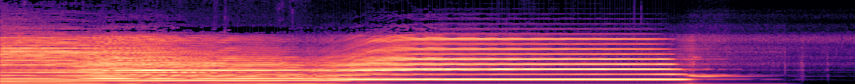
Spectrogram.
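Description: A rock band's final chord ringing out on distorted electric guitars over bass, held steady for about eight and a half seconds. It then drops away sharply, and a faint tail cuts off just before the end.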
